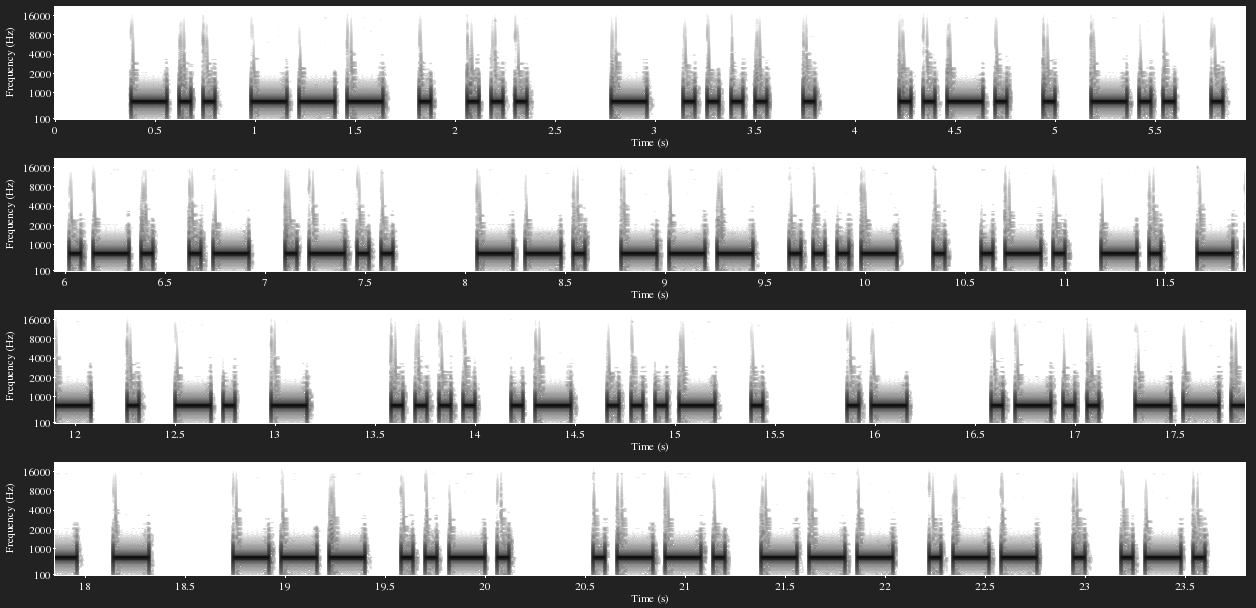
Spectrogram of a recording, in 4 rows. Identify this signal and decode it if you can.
Morse code, heard as a keyed tone, about 20 wpm, 700 Hz. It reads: DOES THE FEDERAL GOVERNMENT HAVE A LOT OF POWER
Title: Sentences from Top 1000 Words - Review Part 5 - 20wpm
